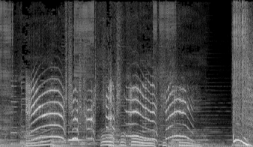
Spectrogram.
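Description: Cartoon soundtrack: music with a string of swooping, rising-and-falling comic notes, about one every half second, over low bass notes. Near the end a sudden noisy burst comes in as the electric shock strikes.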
